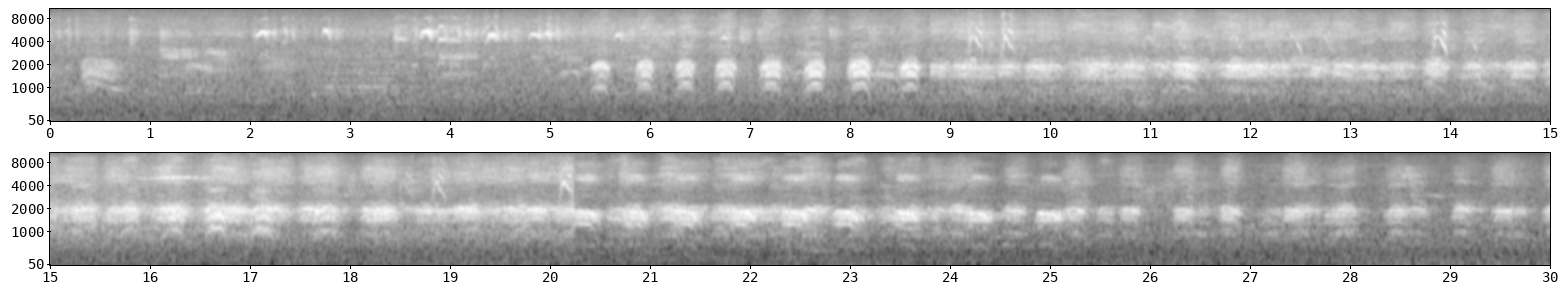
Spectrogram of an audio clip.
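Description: Birds calling over and over, several calls a second, beginning about five seconds in and thickest in the middle, over a steady rustle of wind in the trees.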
